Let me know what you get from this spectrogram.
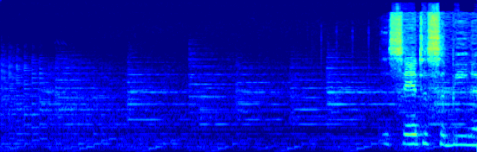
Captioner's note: SOUND: *Church bells ringing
